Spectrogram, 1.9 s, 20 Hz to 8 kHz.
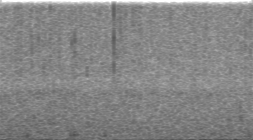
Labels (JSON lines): {"label": "biophony", "recorder": "SoundTrap 300"}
